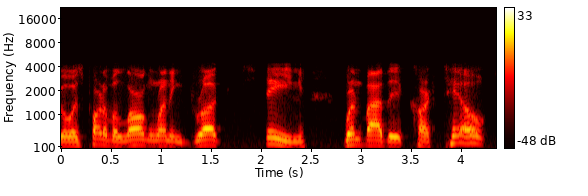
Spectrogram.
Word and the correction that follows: Carteret: County Sheriff's Office. I think I pronounced that right, Carteret County Sheriff's Office.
